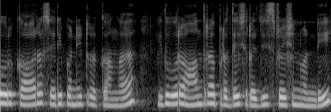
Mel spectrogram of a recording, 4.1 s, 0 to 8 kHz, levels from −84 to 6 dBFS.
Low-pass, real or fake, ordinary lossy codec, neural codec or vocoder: 7.2 kHz; real; none; none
